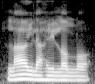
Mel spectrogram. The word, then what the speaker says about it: লা ইলাহা ইল্লাল্লাহু: অনেকেই এটার উচ্চারণ হবে লা তিন সেকেন্ড টান হবে ইলাহা ইলাহ এখানে এক সেকেন্ড টান হবে লা ইলাহা ইল্লাল্লাহু অনেকে বলি ইল্লাল্লাহু এটা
